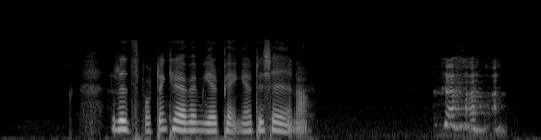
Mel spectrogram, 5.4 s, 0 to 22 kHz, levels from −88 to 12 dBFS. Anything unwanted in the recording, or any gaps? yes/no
yes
